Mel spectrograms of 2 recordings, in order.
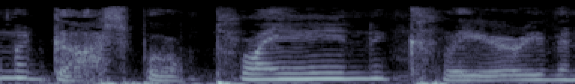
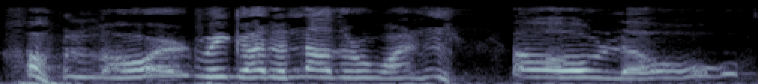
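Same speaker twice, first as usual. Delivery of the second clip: a mock groan of despair, pitched up, with a cry in it; dismayed; 6 semitones higher than usual. A preacher's dismayed inner groan at another unbeliever. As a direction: play it as a weary inward lament.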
